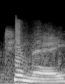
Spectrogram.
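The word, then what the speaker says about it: time (τιμή): This is the word time in Greek. T-I-M-E, long E.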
